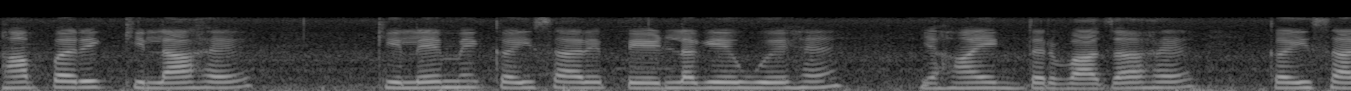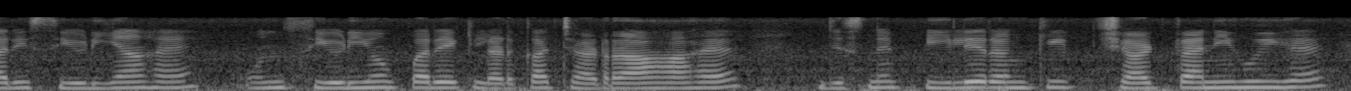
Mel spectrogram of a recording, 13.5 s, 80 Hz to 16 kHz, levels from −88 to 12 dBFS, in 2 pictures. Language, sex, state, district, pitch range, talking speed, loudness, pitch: Hindi, female, Uttar Pradesh, Budaun, 215-230 Hz, 165 wpm, -31 LUFS, 220 Hz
